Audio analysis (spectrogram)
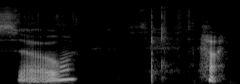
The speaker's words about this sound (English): So I have this big glass jar, literally, and there are slips of paper inside. I'm taking some out, one for you, one for me, one for our audience.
